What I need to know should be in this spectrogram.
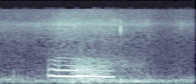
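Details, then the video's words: Miniature Pinscher indoors giving one clear, high, tonal whine lasting under a second, steady in pitch with a slight drop at the end, against a quiet room. "Min pin making noises"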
